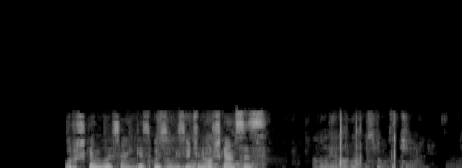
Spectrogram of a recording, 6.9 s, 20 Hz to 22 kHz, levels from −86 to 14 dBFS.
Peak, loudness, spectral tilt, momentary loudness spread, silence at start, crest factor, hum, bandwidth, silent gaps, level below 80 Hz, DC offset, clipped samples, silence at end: -6 dBFS; -28 LUFS; -3 dB/octave; 16 LU; 1 s; 24 dB; none; 8.4 kHz; 4.31-4.37 s, 4.51-4.57 s; -70 dBFS; under 0.1%; under 0.1%; 0.7 s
